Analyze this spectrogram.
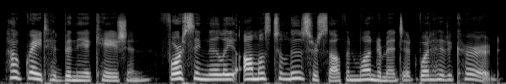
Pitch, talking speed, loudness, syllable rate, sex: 215 Hz, 215 wpm, -19 LUFS, 5.6 syllables/s, female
